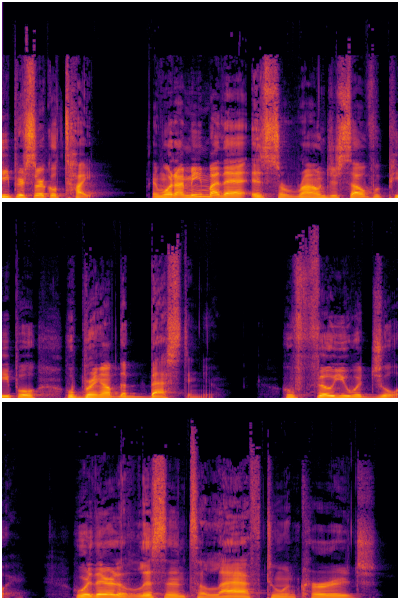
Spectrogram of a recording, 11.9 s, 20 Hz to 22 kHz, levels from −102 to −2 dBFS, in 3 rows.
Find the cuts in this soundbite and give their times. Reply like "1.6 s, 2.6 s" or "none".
none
